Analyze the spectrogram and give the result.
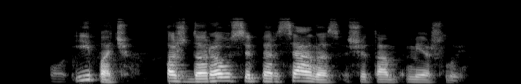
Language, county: Lithuanian, Kaunas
